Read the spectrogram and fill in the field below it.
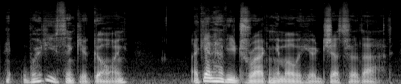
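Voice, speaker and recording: Man acting a very deep, flirty fantasy villain. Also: very animated, mellow. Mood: confiding, smitten. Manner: teasing, intimate, drawn-out confiding delivery. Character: flirtatious, smug male fantasy villain, secretly smitten rival. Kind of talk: romantic ASMR roleplay acting.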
